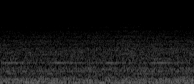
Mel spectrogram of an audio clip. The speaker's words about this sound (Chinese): 这种火车是吃柴油的嘛？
